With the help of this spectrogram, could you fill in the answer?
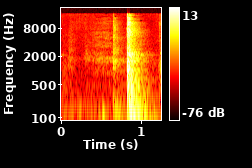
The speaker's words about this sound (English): This fucking dryer is driving me nuts, y'all. Hold on, let me close this fucking door.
